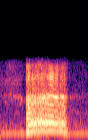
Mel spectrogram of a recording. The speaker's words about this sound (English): Let me play the first clip now, the full clip with his growl in it. And again, the very loud growl you hear will be him.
